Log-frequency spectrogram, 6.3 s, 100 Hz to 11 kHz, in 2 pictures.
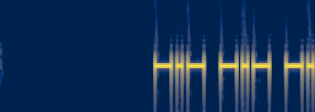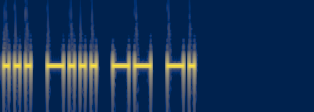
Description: Morse code, heard as a keyed tone, about 24 wpm, 700 Hz. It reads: KK6BMN
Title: Speed Racing - USA 2x3 Call Signs 22wpm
